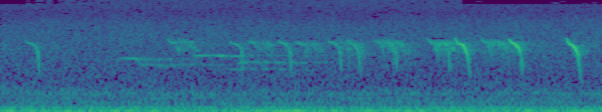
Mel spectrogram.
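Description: Rapid chittering notes from a wild bird near calling decoys: a quick series of short, high, downward-sweeping chirps in irregular bursts, plus a thin whistled tone, over a steady low rumble.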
